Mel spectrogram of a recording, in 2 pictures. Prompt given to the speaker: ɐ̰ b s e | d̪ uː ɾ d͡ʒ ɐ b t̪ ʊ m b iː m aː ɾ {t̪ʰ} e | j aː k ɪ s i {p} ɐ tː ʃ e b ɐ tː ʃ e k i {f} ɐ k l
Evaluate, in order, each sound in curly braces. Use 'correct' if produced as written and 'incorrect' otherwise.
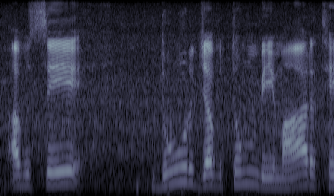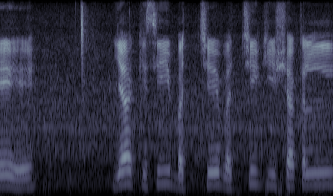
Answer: correct, incorrect: b, incorrect: ʃ

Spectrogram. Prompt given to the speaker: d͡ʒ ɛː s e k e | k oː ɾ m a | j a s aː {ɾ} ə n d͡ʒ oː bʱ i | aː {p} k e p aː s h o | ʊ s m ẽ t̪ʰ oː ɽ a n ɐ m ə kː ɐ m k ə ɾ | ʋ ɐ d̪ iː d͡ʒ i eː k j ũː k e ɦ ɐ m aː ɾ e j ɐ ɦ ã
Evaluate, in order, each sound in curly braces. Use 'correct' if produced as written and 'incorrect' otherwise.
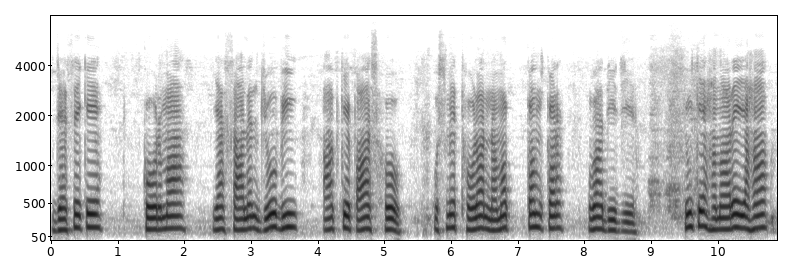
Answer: incorrect: l, correct

